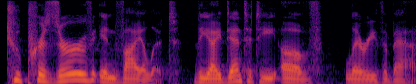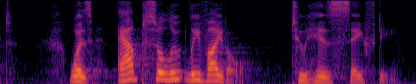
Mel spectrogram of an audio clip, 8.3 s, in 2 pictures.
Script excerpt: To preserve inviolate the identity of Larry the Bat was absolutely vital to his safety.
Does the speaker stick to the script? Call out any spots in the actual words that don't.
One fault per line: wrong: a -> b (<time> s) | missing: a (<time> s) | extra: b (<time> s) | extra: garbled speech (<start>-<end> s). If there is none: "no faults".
no faults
